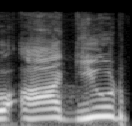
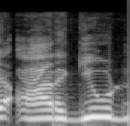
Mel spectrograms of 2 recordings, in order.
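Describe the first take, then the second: First: "आर्ग्यूड" said "aa-gyood", with the r dropped; "आर्ग्यूड" as a long aa, then gyood; correct reading demo. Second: "आर्ग्यूड" said "aar-gyood", with the r sounded; "आर्ग्यूड" with an audible r before gyood; wrong reading demo. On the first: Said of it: "तो आर्ग्यूड पढ़ेंगे". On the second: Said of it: "आर्ग्यूड नहीं पढ़िएगा". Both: Shown as a demonstration.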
